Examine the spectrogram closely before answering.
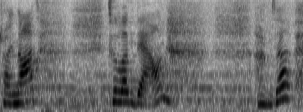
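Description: With clear music in the background, a woman speaks at a high pitch. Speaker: fitness instructor. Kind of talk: workout instruction. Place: empty room.

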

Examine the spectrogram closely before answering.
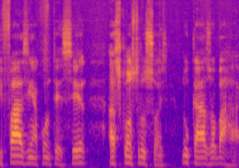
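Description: A man speaks at a moderate pace. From Brazil, São Caetano do Sul (São Paulo ABC region); São Paulo, Brazil. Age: 60s. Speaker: lawyer and city councillor, co-host; lawyer, city councillor, co-host. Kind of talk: TV talk show discussion. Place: studio. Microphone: lapel.

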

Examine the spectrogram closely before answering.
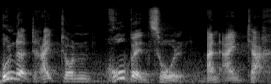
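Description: There is light background noise. A man speaks at a very slow pace. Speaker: tour guide. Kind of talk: guided tour explanation. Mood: humorous, chatty. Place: factory.

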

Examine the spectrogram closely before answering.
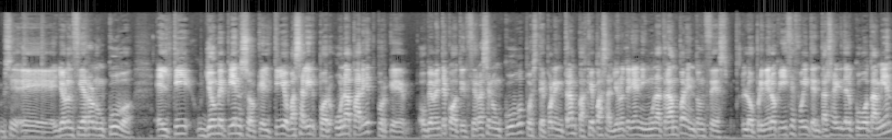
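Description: The man has a fairly high pitch, an animated tone and lively intonation. He keeps a moderate pace with hardly any pauses. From Spain. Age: 20s. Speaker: gaming YouTuber. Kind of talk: gameplay commentary; video intro to viewers. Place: home room. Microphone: webcam.

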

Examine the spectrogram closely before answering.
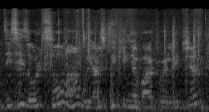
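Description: A woman at medium pitch, fast and with lively intonation, over clear background noise

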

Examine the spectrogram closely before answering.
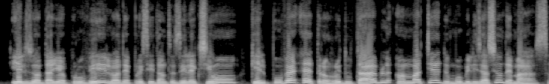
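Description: Pitched high for a man, this speaker talks at a fairly slow pace with hardly any pauses and ordinary pitch variation, in a dry, close sound with no echo. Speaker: TV news reporter. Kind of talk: news report narration.

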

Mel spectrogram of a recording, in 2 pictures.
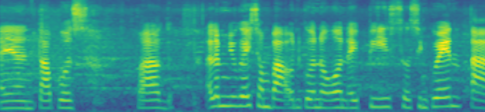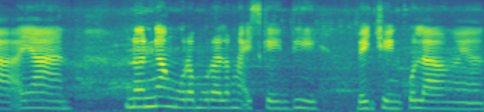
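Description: Very slowly and with fairly even intonation, a woman speaks at a fairly high pitch over noticeable background noise. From Philippines, Manila (moved from Negros Oriental at 5). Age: old. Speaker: vlogger. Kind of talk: casual storytelling monologue. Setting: outdoors sitting among trees. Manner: chatty with frequent laughs.

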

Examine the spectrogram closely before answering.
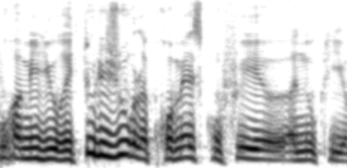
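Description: A man's high-pitched voice, dark and mellow in tone, with lively intonation, in a dry sound with no echo against a quiet background. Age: 30s. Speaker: supply chain director at a retailer. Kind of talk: corporate recruitment testimonial. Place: office.

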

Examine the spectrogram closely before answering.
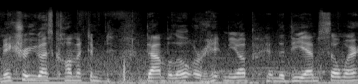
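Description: A man talks at a very fast pace. The sound is dry with no echo, and music plays in the background. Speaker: vlogger exploring abandoned places. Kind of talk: casual vlog chat. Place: open country. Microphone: phone near.

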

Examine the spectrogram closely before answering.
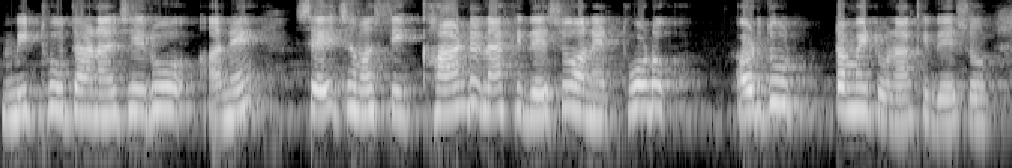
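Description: A woman's high voice with ordinary pitch variation, audible room echo, and noticeable background noise. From Saurashtra, Gujarat. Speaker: family vlogger. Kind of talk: vlog narration.

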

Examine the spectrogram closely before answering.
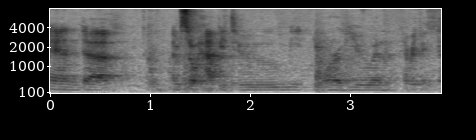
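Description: A man's voice over noticeable background noise. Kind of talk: stage banter introduction. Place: stage.

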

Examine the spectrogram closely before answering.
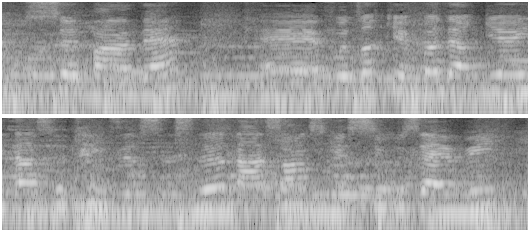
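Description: Loud music plays in the background as a woman speaks at a moderate pace with ordinary pitch variation. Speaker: kinesiologist instructor. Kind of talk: tutorial. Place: gym. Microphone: camera far.

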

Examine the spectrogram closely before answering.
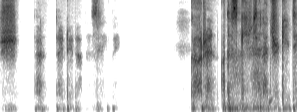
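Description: Someone speaks in a whisper. The pace is moderate. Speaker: podcast host. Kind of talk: bilingual language podcast. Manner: whispered.

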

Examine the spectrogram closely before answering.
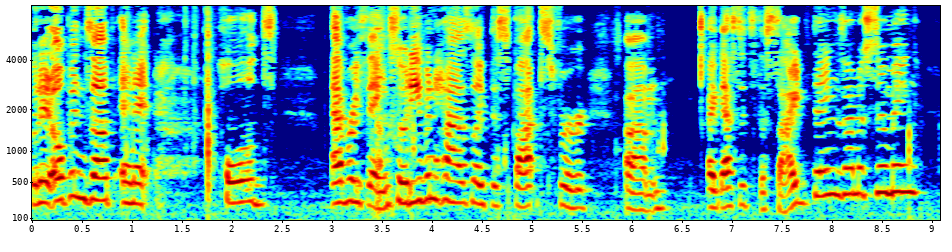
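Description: A woman speaks at a moderate pace in a high pitch. Her voice moves through very wide pitch swings. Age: 40s. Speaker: vlogger, mother; vlogger. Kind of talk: casual vlog, haul show-and-tell. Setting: home kitchen. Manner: animated. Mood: cheerful, chatty. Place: kitchen. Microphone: phone near.

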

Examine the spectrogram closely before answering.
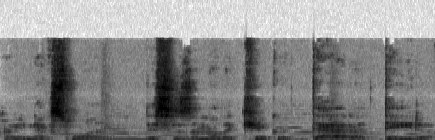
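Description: Over music in the background, a man talks in a relaxed tone with a Brooklyn accent. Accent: New York City (Brooklyn). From Brooklyn, New York City. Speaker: English teacher. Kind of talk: casual talk to camera. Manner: relaxed, chatty.

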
